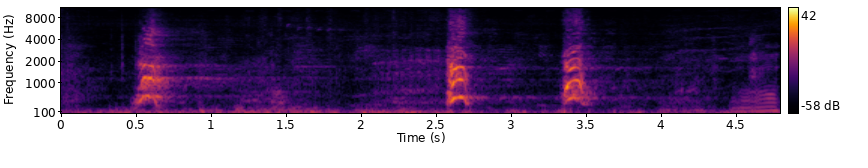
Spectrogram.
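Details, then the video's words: Playful pit bulls and a Malinois wrestling over a tug toy in a yard give three sharp, bright barks spread over about four seconds, separated by longer gaps, with a person talking quietly in the background. "The Sounds of Snarling, Growling and Squeaking"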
